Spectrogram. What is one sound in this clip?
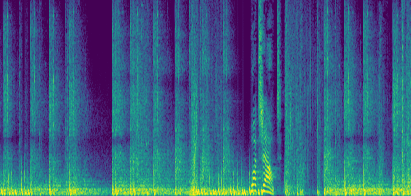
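Footsteps thud quickly as a figure runs across the ground.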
